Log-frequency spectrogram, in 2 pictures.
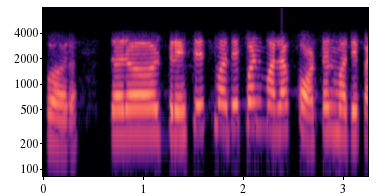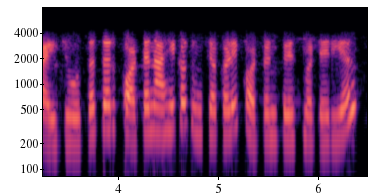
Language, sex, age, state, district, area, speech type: Marathi, female, 45-60, Maharashtra, Akola, urban, conversation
